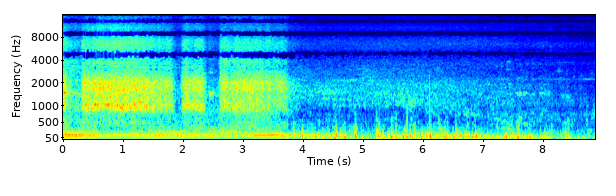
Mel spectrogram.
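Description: A parts truck held in first gear for a single-tire burnout: a loud roaring rev with a screeching spinning tire at first, then a rougher, bumpier engine rumble with scattered pops, close and continuous.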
